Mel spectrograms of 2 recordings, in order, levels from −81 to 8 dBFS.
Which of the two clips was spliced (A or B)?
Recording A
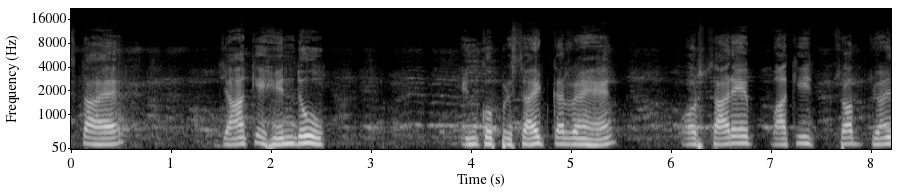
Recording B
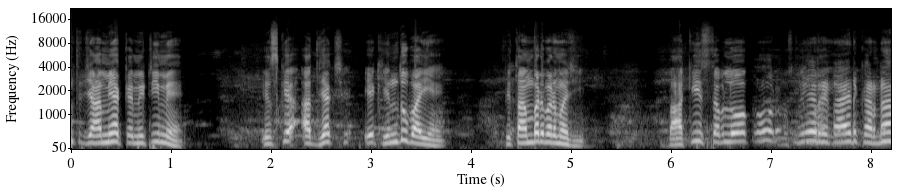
B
